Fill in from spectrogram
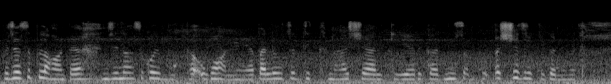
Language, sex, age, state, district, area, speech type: Dogri, female, 18-30, Jammu and Kashmir, Samba, rural, spontaneous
